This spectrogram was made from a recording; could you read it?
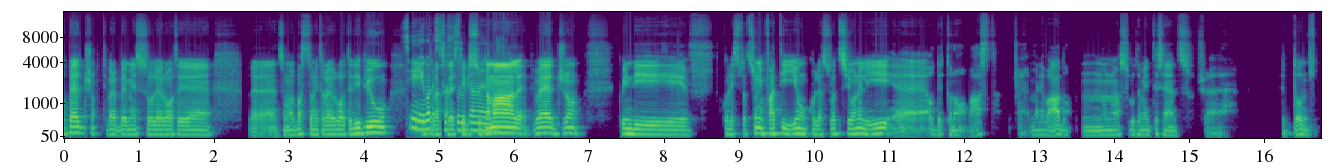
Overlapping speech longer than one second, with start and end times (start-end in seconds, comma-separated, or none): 4.7-6.1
